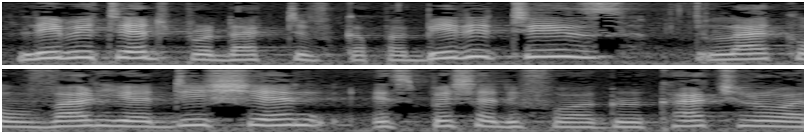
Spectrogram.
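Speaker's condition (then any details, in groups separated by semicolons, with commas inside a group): No condition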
